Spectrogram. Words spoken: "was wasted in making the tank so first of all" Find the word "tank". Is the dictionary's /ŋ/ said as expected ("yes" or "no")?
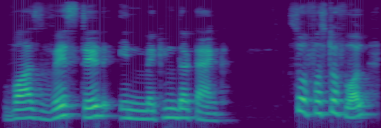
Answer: yes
